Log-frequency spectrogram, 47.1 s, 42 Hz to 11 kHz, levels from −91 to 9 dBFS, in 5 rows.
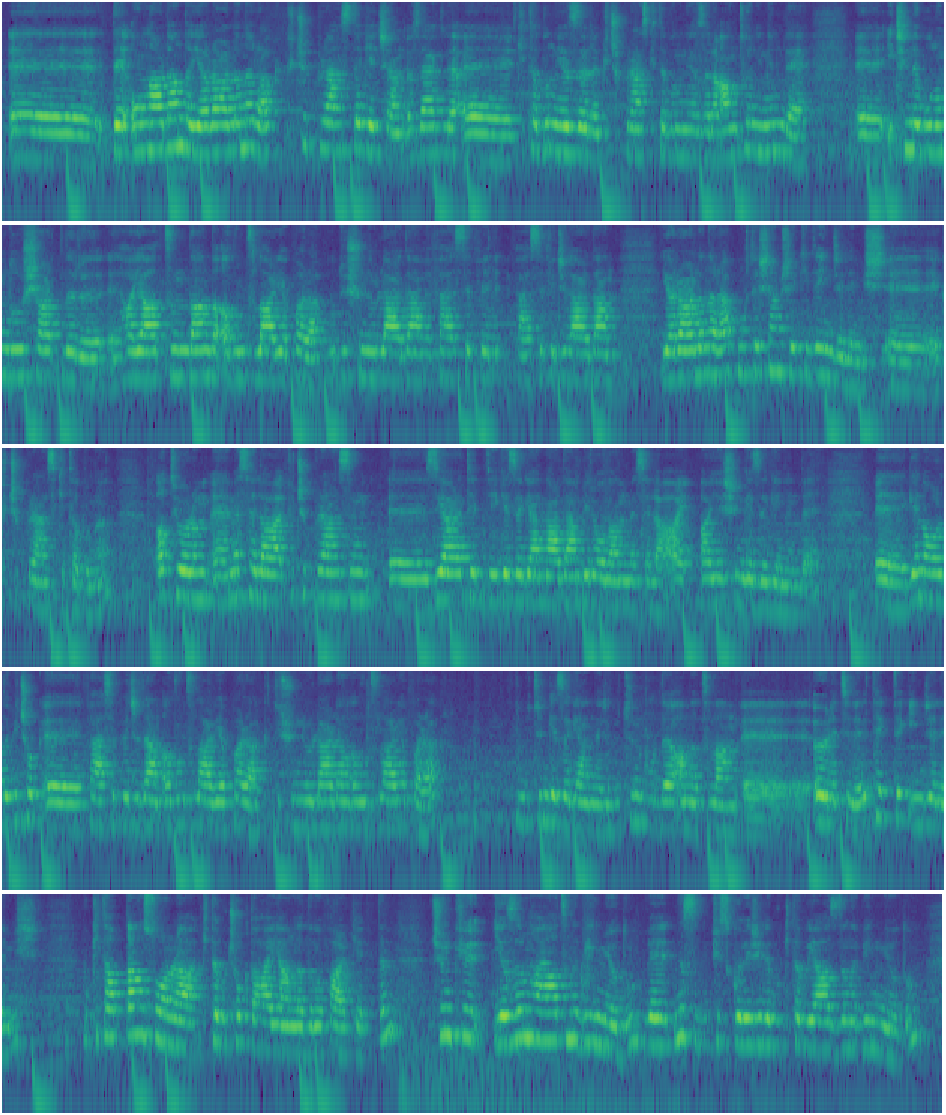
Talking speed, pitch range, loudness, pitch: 125 wpm, 200-245 Hz, -23 LUFS, 220 Hz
